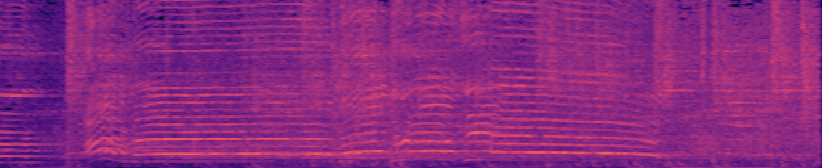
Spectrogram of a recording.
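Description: A ring announcer calls out the winner's name in one long drawn-out shout, held for about four seconds, over a cheering crowd and arena music.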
